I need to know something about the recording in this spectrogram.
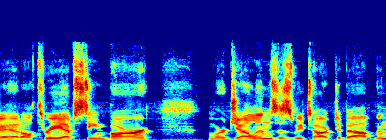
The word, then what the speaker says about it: Morgellons: If you have those three, I had all three, Epstein-Barr, Morgellons, as we talked about, and that is the correct pronunciation, like Morgellons. Morgellons, okay.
